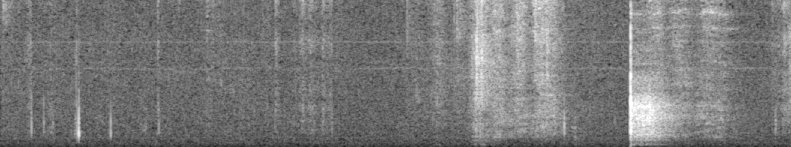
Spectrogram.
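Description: A chef's knife cuts through a bird on a board while it is boned, the breast scored and trimmed, giving a few faint taps early on, then a rustling scrape and one sharp chop followed by a brief dragging cut near the end.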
